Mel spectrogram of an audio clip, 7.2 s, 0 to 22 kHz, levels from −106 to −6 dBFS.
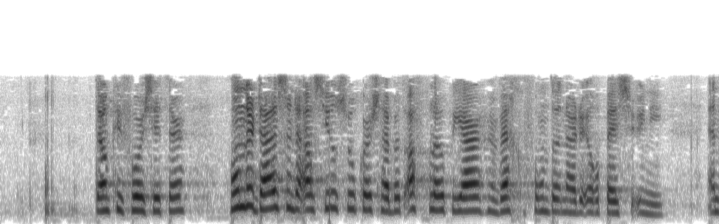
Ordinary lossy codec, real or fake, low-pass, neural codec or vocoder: none; real; 5.4 kHz; none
